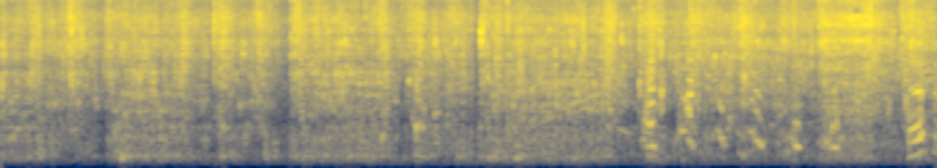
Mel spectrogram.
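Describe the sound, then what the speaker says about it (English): A dog laps water on a hot day, making continuous wet slurping and splashing that runs throughout at close range. "That's a good way to get a drink of water, huh?"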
